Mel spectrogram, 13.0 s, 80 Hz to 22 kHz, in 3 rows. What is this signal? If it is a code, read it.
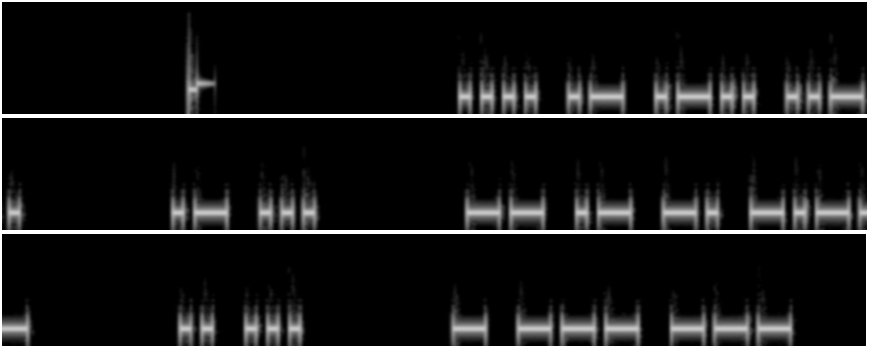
Morse code, heard as a keyed tone, about 22 wpm, 700 Hz. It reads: HALF AS MANY IS TOO
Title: 2x Word-Spacing - Sentences from Top 400 Words - 22wpm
